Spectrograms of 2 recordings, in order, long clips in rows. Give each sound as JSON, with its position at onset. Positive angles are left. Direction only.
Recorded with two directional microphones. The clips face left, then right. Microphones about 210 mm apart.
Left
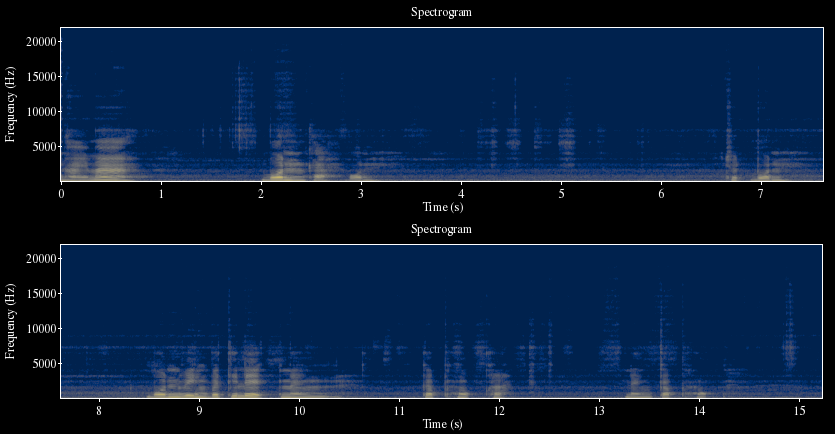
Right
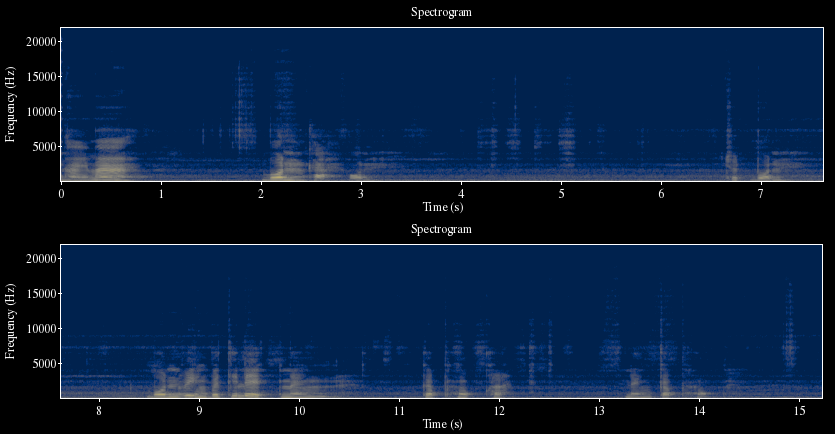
{"t": 0.0, "sound": "a woman's voice", "side_deg": 35}
{"t": 2.0, "sound": "a woman's voice", "side_deg": 35}
{"t": 6.7, "sound": "a woman's voice", "side_deg": 40}
{"t": 8.5, "sound": "a woman's voice", "side_deg": 40}
{"t": 13.2, "sound": "a woman's voice", "side_deg": 40}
